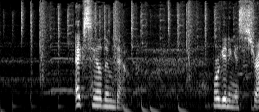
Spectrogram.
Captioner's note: exhales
